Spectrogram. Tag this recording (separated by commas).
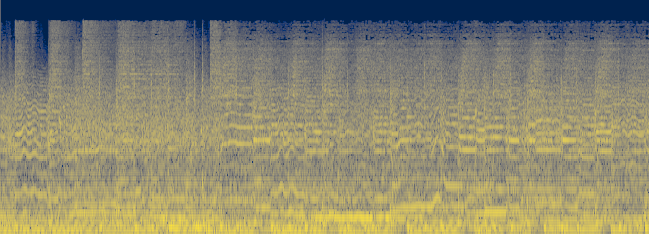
Guitar, Musical instrument, Plucked string instrument, Music, Electric guitar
